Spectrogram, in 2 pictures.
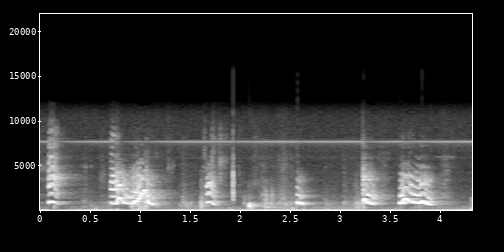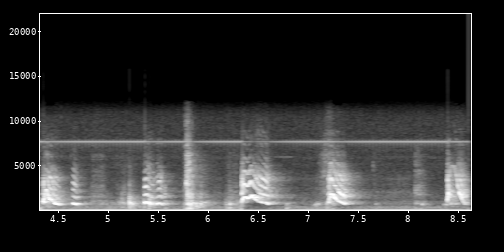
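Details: Yorkshire Terrier-Chihuahua mix dog going wild over a squeak ball: rapid sharp yaps and squeaky whines, roughly one or two a second, over a steady low hum.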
